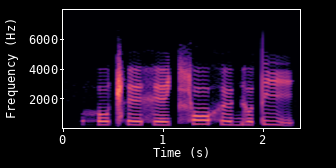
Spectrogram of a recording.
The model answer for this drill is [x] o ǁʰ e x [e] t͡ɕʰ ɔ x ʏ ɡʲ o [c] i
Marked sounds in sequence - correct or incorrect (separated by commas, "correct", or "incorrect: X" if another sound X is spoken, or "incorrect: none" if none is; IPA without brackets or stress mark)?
incorrect: h, correct, incorrect: t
